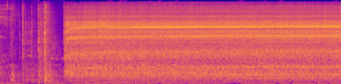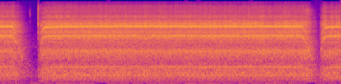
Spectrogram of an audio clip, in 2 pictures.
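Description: A hand blender whirs loudly and steadily, briefly stopping once.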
